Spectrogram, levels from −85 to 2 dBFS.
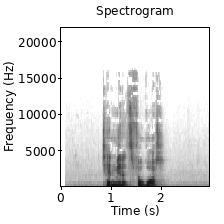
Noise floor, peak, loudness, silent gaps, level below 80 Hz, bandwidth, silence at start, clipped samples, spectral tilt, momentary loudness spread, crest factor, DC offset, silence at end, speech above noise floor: -48 dBFS; 0 dBFS; -12 LUFS; none; -40 dBFS; 16 kHz; 0.8 s; under 0.1%; -5 dB/octave; 15 LU; 16 dB; under 0.1%; 0.95 s; 37 dB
